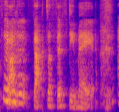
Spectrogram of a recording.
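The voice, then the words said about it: Poor put-on British accent. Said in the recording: “I'm so sorry for the British accent. ... I'm so bad at accents”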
